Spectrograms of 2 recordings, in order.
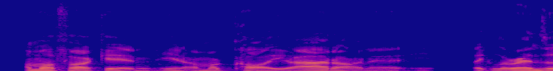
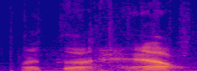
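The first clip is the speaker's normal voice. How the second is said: higher and loud sudden exclamation; startled outburst; 7 semitones higher, 6 dB louder, slower than usual. Real, not acted. Gamer hit in the game, startled and loud. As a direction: react in shock at the screen.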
